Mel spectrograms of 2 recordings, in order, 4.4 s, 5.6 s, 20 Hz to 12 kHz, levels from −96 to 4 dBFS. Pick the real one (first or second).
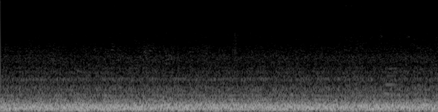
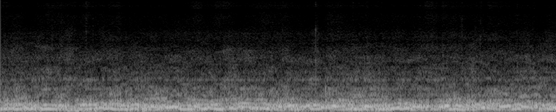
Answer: first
